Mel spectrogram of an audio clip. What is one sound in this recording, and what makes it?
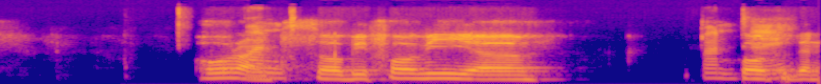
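A man speaks calmly through a microphone on an online call.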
